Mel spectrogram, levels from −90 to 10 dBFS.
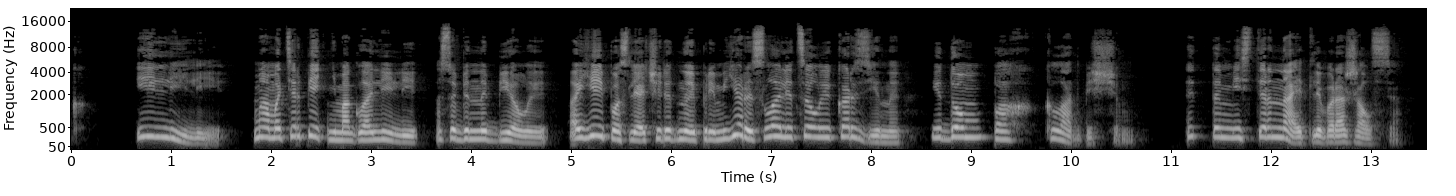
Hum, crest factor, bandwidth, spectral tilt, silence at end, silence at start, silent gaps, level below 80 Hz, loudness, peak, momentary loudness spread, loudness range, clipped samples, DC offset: none; 18 dB; 13.5 kHz; -4 dB/octave; 0.35 s; 0 s; 0.28-0.59 s, 1.71-1.79 s, 10.82-11.00 s; -76 dBFS; -25 LUFS; -6 dBFS; 12 LU; 6 LU; under 0.1%; under 0.1%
